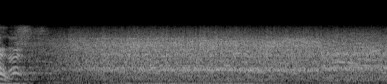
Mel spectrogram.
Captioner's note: crowd cheers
